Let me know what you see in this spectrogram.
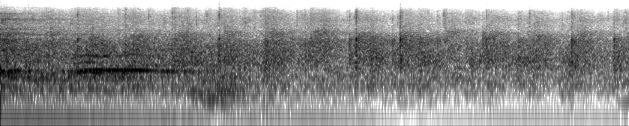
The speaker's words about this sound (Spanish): Tomen asiento y den un aplauso al Señor fuerte. Oye, un Señor fuerte.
